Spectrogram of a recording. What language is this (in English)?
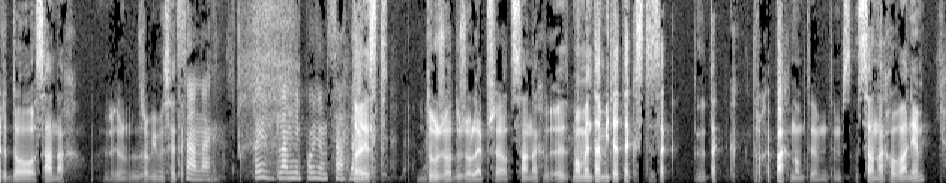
Polish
